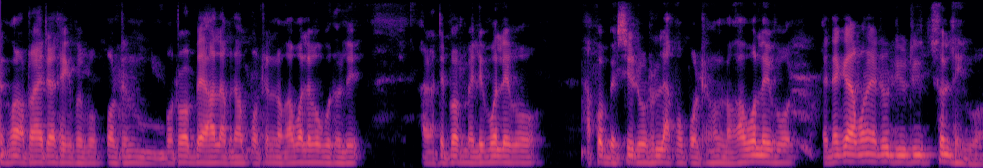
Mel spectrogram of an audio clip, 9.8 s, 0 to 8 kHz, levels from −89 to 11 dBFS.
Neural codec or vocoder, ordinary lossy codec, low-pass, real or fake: codec, 16 kHz, 6 kbps, DAC; none; none; fake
